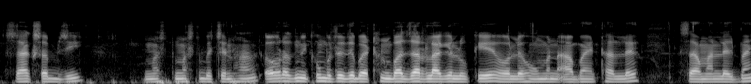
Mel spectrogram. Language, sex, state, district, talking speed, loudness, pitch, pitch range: Chhattisgarhi, male, Chhattisgarh, Jashpur, 145 wpm, -19 LUFS, 130 Hz, 125-140 Hz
